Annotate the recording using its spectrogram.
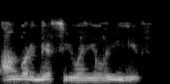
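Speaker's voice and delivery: play-acted weepy words spoken through tears. Retelling what a partner said while crying: imitating someone crying. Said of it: "starts crying again".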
